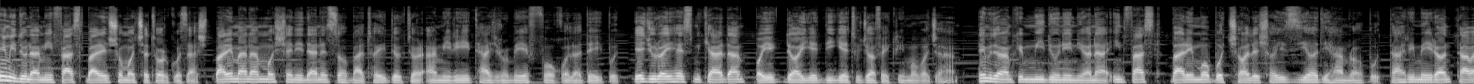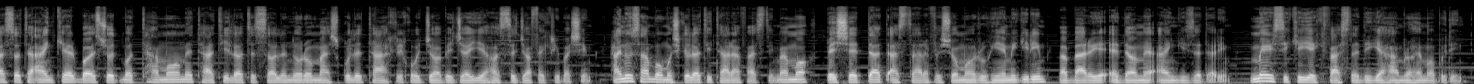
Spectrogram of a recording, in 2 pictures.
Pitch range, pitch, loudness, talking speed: 95-110 Hz, 100 Hz, -14 LUFS, 195 wpm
